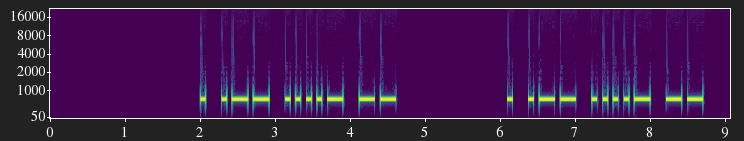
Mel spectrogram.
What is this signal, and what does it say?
Morse code, heard as a keyed tone, about 17 wpm, 700 Hz. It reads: EW4M EW4M
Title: DXCC-100 Call Signs - 4 Characters - Repeated 3x - 17wpm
